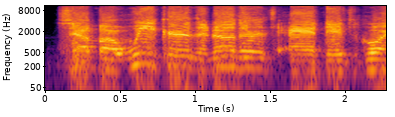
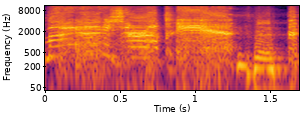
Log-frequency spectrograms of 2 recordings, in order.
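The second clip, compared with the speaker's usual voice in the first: high-pitched put-on lady's voice; 13 semitones higher than usual. Voicing a character after a player's perception check, feminine voice. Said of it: "Feminine voice".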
